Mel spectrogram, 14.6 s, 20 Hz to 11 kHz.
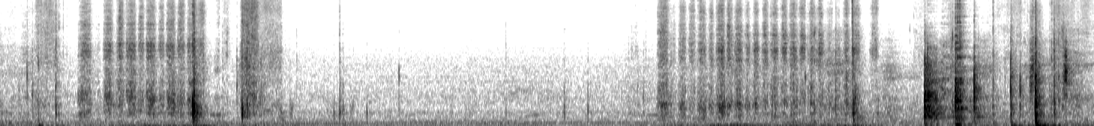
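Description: A knife slices and scrapes through the cardboard of a Samsung Galaxy A06 phone box in rough bursts, separated by a quieter stretch, with close scratchy rubbing and tearing textures.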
